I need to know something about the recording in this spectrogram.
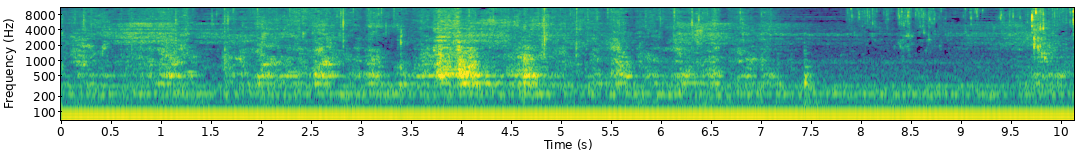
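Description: Wooden spoon stirring a thickening butter-and-flour roux with chicken broth in a skillet: soft, faint wet sloshing and scraping, with a couple of slightly louder strokes about four seconds in, over a steady low hum.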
